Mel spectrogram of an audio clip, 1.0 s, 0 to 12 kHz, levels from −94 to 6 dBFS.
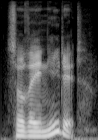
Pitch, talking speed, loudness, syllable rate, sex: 130 Hz, 245 wpm, -14 LUFS, 5.3 syllables/s, male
